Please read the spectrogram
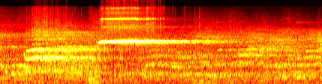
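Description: Children's voices shouting in an echoing sports hall during a netball game, with one shrill high note held for about a second and a single thud just before it.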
